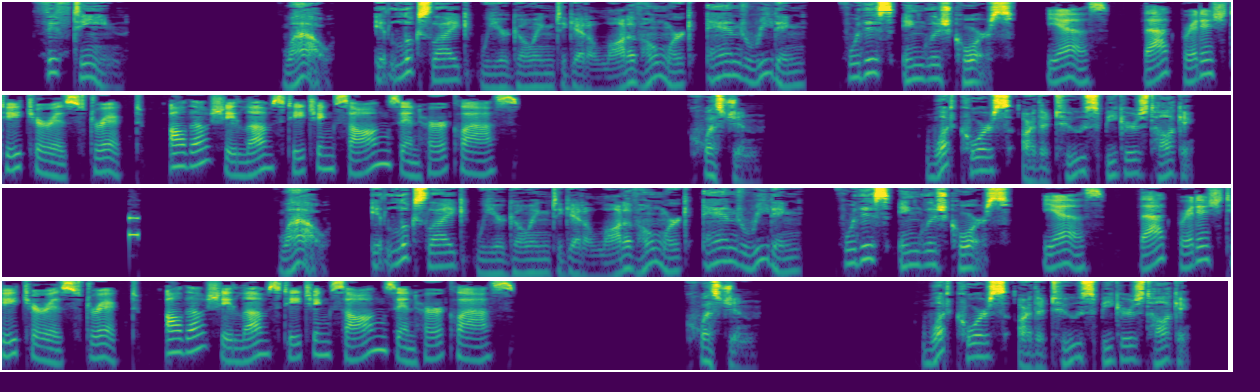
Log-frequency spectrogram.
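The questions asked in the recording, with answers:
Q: What course are the two speakers talking?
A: English course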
